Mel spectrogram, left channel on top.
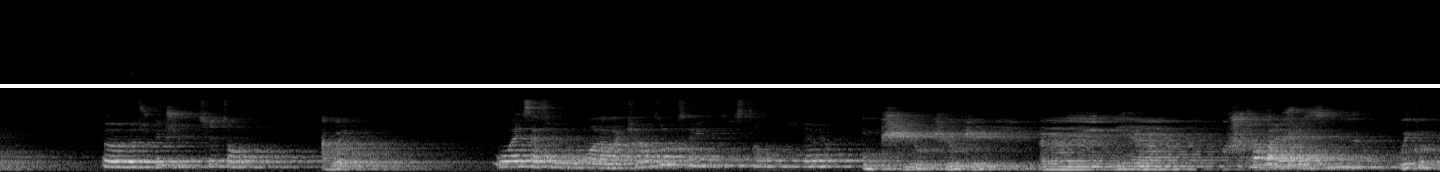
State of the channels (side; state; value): left; silent; 59 dB below the other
